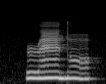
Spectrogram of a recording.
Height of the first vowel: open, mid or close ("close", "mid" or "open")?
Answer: open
